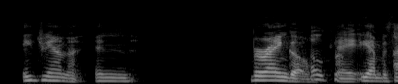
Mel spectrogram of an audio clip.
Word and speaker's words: Berengo: Bergano? Adriana in Barango.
